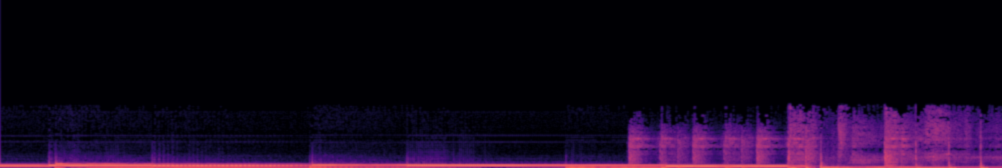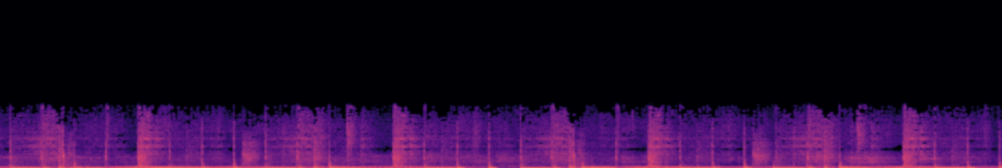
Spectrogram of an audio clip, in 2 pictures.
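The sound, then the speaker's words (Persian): Mellow, slightly nasal Rhodes electric piano chords sustain alone for a few seconds, then a heavy, steady drum beat with booming kicks and crisp hi-hats joins underneath and carries the track. “لطافت صدای تو دماغی این پیانوی رودز رو ببینید.”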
